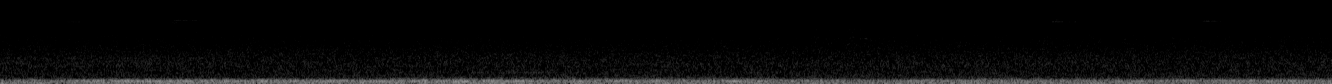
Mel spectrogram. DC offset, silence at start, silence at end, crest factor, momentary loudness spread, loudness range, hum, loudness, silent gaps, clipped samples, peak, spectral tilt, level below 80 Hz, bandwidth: under 0.1%; 0 s; 0 s; 14 dB; 5 LU; 4 LU; none; -42 LUFS; none; under 0.1%; -26 dBFS; -7.5 dB/octave; -44 dBFS; 11 kHz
